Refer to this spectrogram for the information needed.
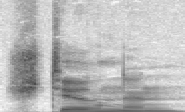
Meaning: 1. plural of Stirn 2. plural of Stirne
- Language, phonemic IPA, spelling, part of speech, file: German, /ˈʃtɪʁnən/, Stirnen, noun, De-Stirnen.ogg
